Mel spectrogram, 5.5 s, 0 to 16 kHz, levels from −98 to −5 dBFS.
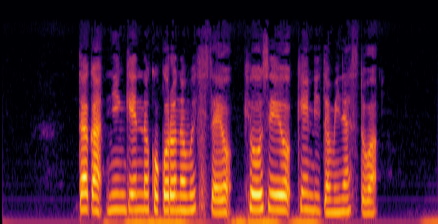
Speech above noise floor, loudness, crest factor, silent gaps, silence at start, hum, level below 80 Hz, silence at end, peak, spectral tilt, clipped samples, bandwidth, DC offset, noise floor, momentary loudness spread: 43 dB; -20 LUFS; 20 dB; none; 1 s; 60 Hz at -35 dBFS; -36 dBFS; 0 s; -2 dBFS; -7 dB/octave; under 0.1%; 7.2 kHz; under 0.1%; -62 dBFS; 9 LU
